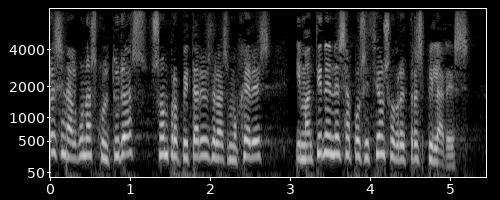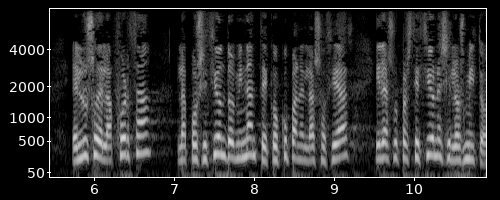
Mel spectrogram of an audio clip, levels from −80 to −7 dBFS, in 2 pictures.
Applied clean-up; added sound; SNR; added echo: none; none; none; none.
